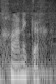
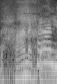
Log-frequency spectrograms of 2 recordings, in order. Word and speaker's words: Hanukkah: It's called Hanukkah, you say. Got to say it like that? – Yeah. – Okay, noted. Yeah. Writing that down, you got to get that glottal stuff in there.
